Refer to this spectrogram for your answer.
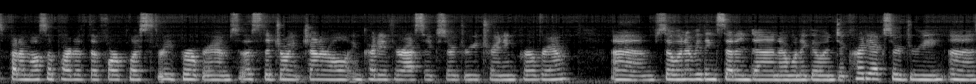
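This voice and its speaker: A young woman from Texas, a surgical resident, giving an unhurried recorded testimonial with frequent "um"s. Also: fairly high pitch, a bit bright, low-quality recording. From Texas, USA. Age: young adult.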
